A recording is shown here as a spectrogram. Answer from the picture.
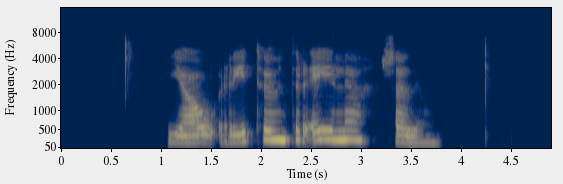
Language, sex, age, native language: Icelandic, female, 30-39, Icelandic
